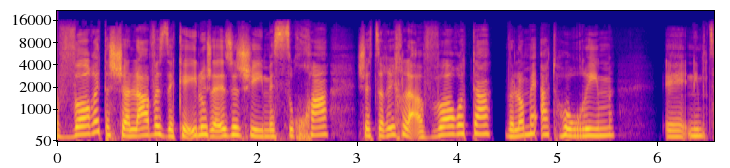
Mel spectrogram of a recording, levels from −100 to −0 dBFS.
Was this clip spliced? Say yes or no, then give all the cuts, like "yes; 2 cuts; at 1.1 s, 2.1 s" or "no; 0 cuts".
yes; 1 cut; at 1.5 s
